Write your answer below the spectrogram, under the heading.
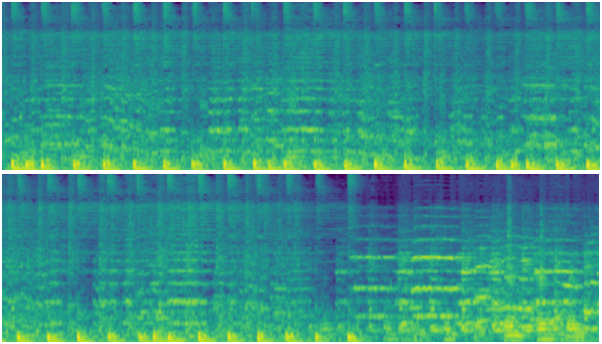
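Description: Mexican brass band playing: brass over a steady pulsing beat and low bass. About twelve and a half seconds in, the beat drops out and the brass carries the melody alone.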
